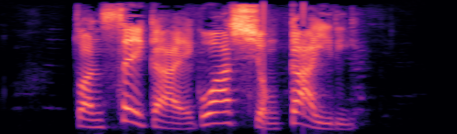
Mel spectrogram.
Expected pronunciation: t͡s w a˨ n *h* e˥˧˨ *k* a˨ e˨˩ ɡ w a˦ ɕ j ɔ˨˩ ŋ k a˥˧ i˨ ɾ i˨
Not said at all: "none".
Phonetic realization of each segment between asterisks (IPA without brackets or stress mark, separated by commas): s, k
